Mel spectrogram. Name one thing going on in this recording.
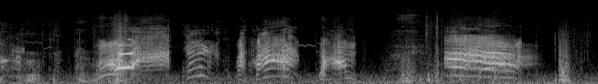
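Punches land with heavy thuds during a brawl.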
